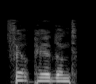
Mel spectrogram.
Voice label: "verheddernd", German; adjectives

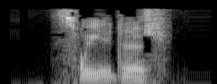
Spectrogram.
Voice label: "Swedish", english; adjectives

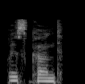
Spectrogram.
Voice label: "riskant", German; adjectives

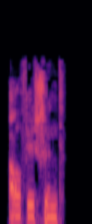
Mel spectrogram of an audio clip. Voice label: "auffischend", German; adjectives

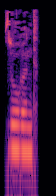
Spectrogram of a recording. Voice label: "surrend", German; adjectives

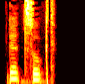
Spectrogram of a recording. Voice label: "gezuckt", German; adjectives

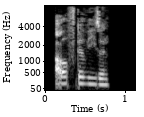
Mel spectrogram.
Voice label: "aufgewiesen", German; adjectives

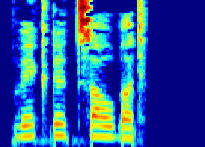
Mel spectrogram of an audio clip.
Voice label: "weggezaubert", German; adjectives

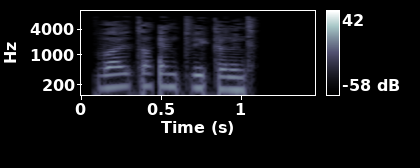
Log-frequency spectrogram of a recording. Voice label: "weiterentwickelnd", German; adjectives

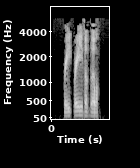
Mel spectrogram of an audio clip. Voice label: "retrievable", English; adjectives

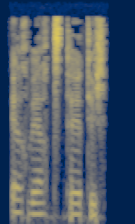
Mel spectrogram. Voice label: "erwerbstätig", German; adjectives

